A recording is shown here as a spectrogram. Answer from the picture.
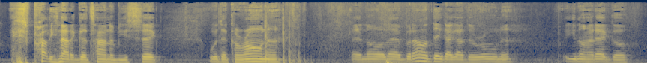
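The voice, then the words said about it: Slightly off, sick-sounding voice. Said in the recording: “I'm a little sick right now, so my voice might sound a little off.”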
